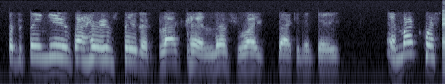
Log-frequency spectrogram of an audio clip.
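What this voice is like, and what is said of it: Southern US accent. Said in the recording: “I'm from down south, bro. I'm from Virginia originally. ... I got that southern accent.”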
